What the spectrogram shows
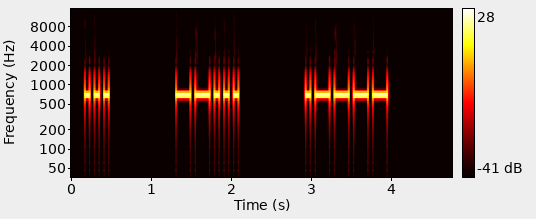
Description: Morse code, heard as a keyed tone, about 20 wpm, spaced as for 8 wpm, 700 Hz. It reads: S71
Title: 212 Lesson 34e - Number 8 - Three Characters 20wpm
